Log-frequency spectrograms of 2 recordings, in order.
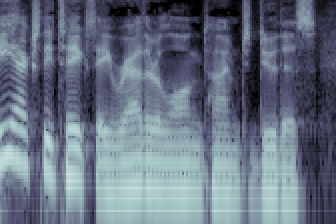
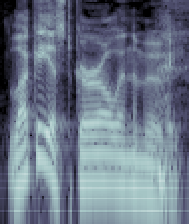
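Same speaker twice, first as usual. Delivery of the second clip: ordinary delivery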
